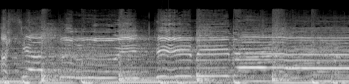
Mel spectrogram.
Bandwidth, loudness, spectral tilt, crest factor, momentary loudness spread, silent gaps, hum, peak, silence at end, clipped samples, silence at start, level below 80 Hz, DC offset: 14.5 kHz; -9 LUFS; -5 dB/octave; 10 dB; 3 LU; none; none; 0 dBFS; 0 s; 0.1%; 0 s; -18 dBFS; under 0.1%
